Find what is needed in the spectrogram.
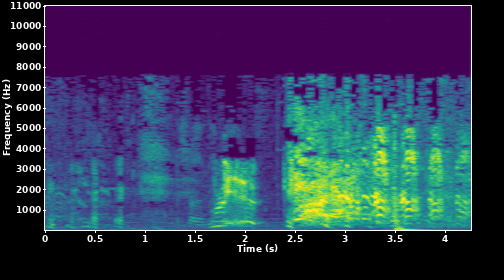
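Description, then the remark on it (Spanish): A person vocally imitates a cow regurgitating, with throaty gurgling and retching noises that build into a loud, rough, sustained burst, mixed with a bit of laughter. “¿Cómo es el ruido de la vaca cuando reurgita”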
